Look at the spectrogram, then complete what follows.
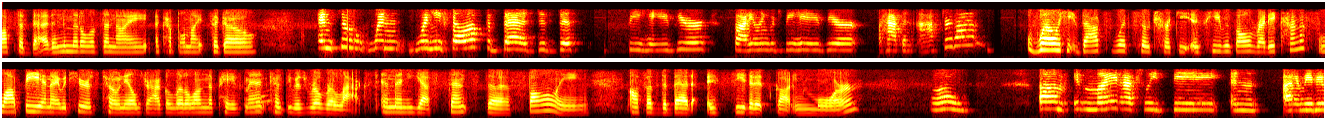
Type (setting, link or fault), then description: link, phone line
